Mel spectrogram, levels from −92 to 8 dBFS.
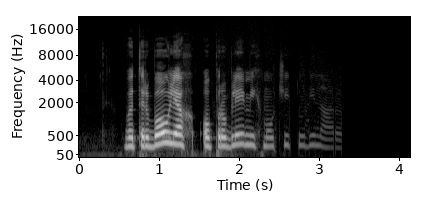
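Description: From 1.66 s, the speech fade-out develops truncation distortion on a fade. With no dither, the quieter level lands on coarse steps, consistent with 10-bit resolution. From 2.34 s to 4.15 s the tail turns gritty. Gate chatter would open and close abruptly instead.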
